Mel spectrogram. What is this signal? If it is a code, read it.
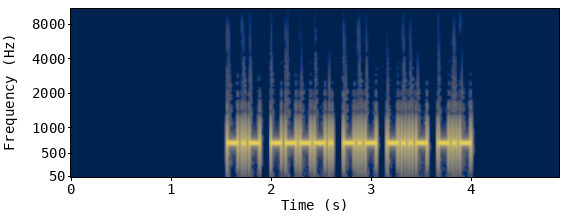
Morse code, heard as a keyed tone, about 32 wpm, 700 Hz. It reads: K9KXK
